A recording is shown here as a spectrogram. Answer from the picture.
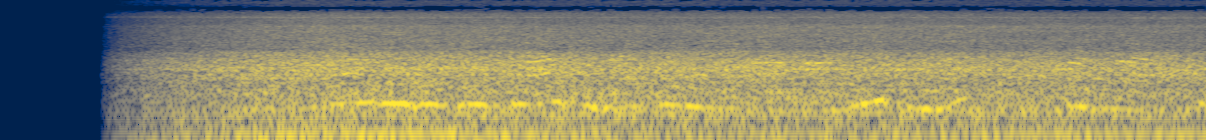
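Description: Mount Washington Cog Railway train climbing, heard from inside the passenger car: a steady running rumble with a constant low hum, cutting in suddenly about half a second in.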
